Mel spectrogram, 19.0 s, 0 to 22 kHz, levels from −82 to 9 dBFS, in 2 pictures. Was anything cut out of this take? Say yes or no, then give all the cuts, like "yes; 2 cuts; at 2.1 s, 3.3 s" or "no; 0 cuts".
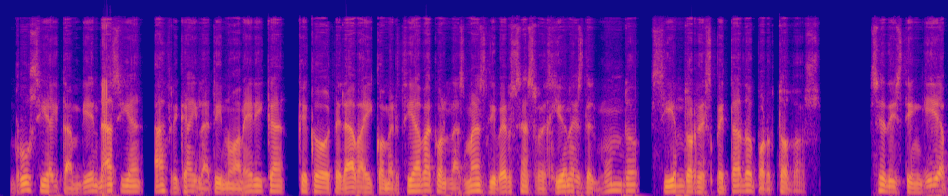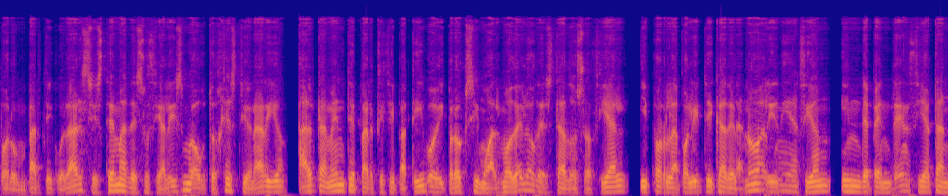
no; 0 cuts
